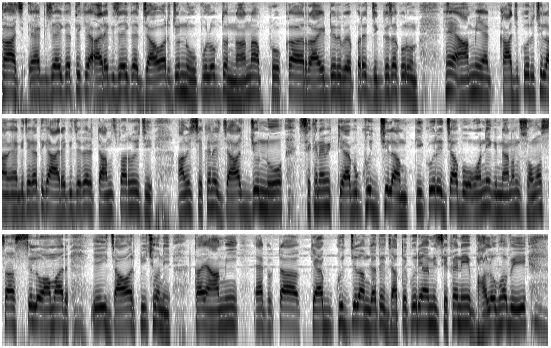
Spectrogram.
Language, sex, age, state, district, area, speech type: Bengali, male, 30-45, West Bengal, Jhargram, rural, spontaneous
